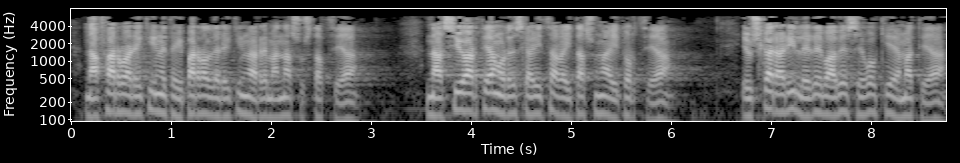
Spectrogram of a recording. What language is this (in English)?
Basque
